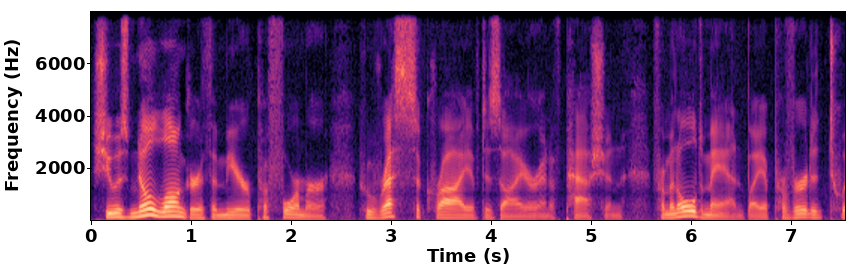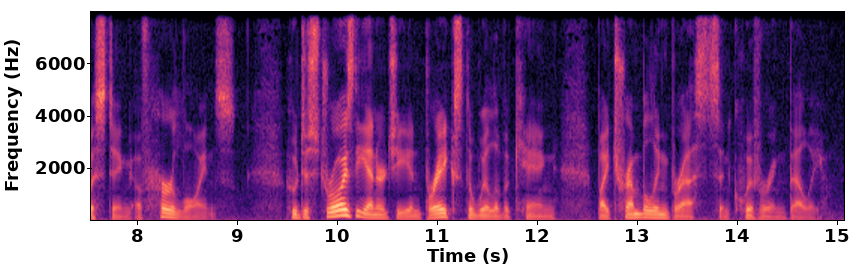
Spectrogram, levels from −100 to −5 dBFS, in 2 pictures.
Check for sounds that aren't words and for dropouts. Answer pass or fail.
pass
